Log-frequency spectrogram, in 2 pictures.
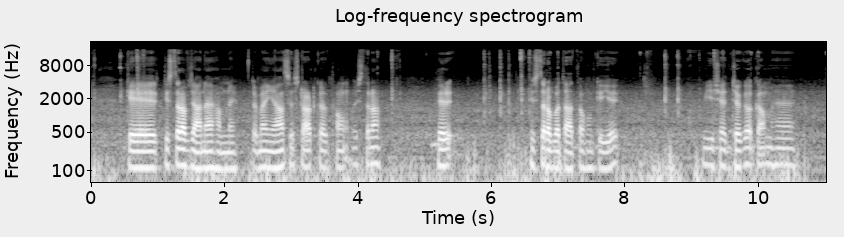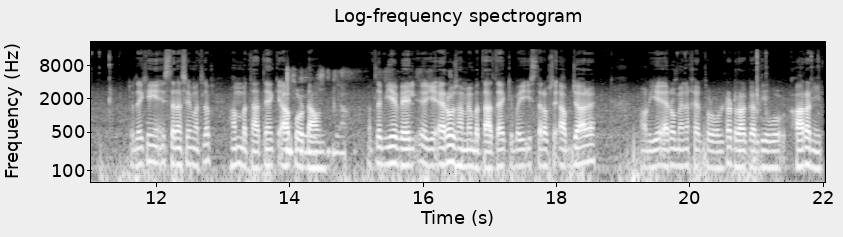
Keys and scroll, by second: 0.6 space, 4.4 space, 5.8 Escape, 6.4 space, 8.5 Escape, 9.3 space, 11.2 Escape, 20.9 Delete, 21.7 space.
